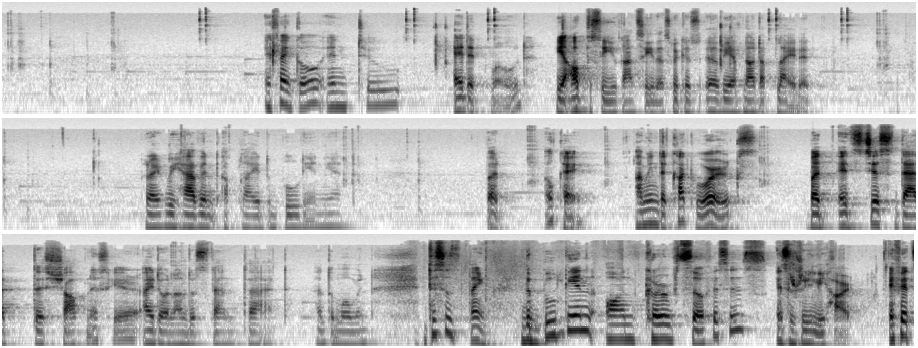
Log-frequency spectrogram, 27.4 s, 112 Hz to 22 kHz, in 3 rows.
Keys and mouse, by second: 0.4 middle click, 2.7 q, 4.0 click, 4.3 Tab, 7.1 Tab, 8.4 click, 9.1 middle click, 11.5 middle click, 13.3 middle click, 15.6 middle click, 20.4-22.2 middle drag.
